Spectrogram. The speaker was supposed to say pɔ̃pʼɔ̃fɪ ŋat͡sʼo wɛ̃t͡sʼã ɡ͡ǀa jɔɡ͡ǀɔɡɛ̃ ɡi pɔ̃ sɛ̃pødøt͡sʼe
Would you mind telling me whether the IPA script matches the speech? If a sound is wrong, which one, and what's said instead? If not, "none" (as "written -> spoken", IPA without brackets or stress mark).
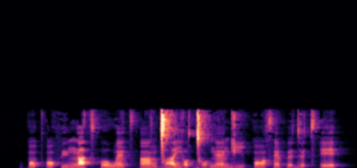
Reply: ɪ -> y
